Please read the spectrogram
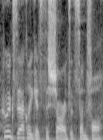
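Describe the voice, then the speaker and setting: A woman's voice: fairly low pitch, expressive, a little fast, a little hiss or hum. A woman playing a young, principled, self-reliant tracker in a video game, with a direct, questioning manner. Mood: guarded, challenging. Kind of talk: video game dialogue acting. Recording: music bed behind the voice.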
